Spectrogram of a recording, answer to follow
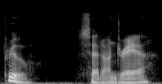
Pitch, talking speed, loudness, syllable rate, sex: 95 Hz, 110 wpm, -19 LUFS, 3.7 syllables/s, male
